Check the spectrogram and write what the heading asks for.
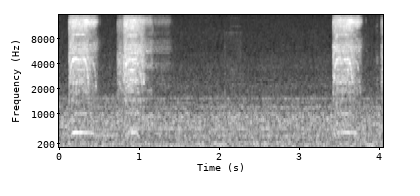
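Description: Motors of an Open Bionics Hero bionic hand whirring in three short bursts as the fingers move: two close together near the start and one near the end.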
